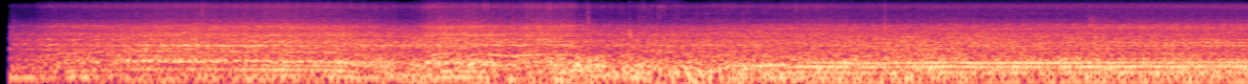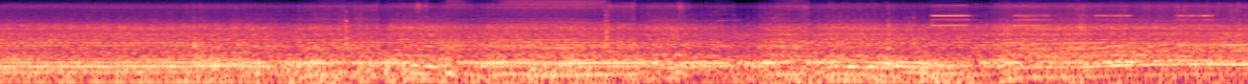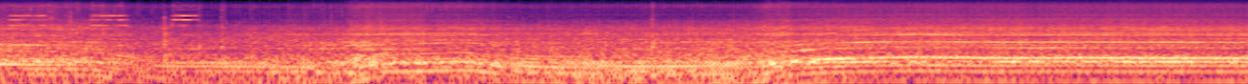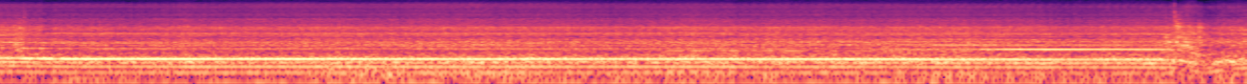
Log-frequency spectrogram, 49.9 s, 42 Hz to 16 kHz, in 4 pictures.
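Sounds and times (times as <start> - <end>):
forklift engine running: 0.1 - 49.9
backup alarm beeps: 21.8 - 27.0.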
